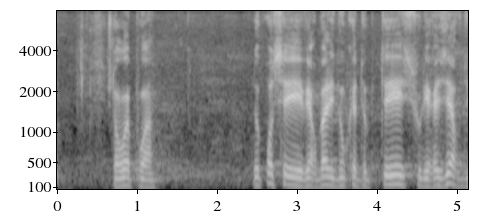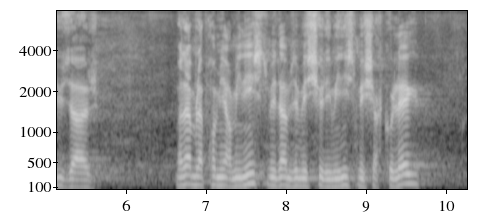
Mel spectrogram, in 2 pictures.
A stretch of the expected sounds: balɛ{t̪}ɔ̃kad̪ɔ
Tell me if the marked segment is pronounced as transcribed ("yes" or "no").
no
